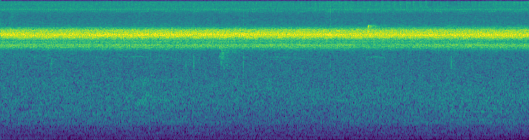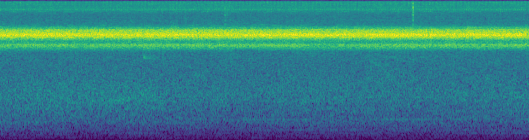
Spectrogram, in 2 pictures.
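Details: Cicadas singing in summer, a constant piercing high whine sustained evenly throughout, with a softer insect buzz below and no other distinct voices.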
